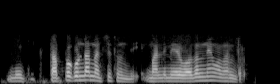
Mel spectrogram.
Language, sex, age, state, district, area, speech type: Telugu, male, 18-30, Andhra Pradesh, Chittoor, rural, conversation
